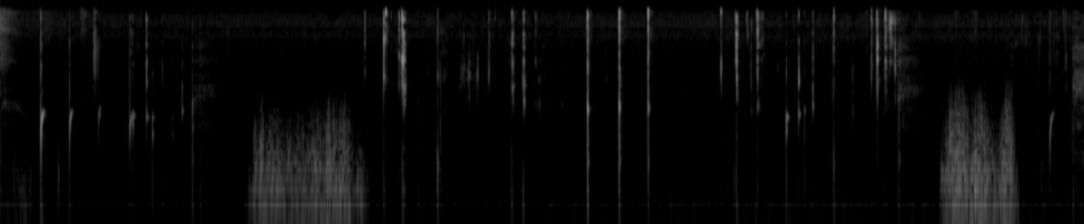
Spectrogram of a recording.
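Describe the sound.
Wet mouth sounds of ASMR ear eating for relaxation and sleep: scattered sharp clicks, pops and smacks, broken by two longer soft breathy whooshes, with no talking.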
